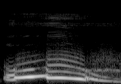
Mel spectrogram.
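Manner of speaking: high, loud delighted ooh; sudden excited ooh. Real, not acted. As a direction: squeal of delight. Excited exclamation.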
